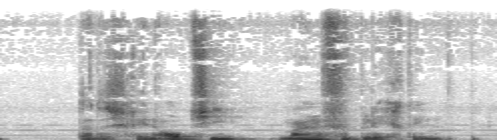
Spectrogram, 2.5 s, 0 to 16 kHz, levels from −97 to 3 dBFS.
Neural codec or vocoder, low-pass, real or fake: none; 14.4 kHz; real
